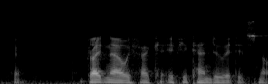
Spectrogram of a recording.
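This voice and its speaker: The voice is somewhat breathy and comes with a non-native accent. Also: man. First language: not English. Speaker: gaming video creator. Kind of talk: gameplay commentary. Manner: halting, many fillers.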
